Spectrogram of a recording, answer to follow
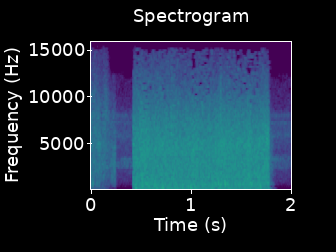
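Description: A steady, even rushing hiss that starts suddenly and cuts off suddenly after about a second and a half.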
